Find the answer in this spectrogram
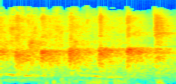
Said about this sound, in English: All right. Give her a round of applause.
